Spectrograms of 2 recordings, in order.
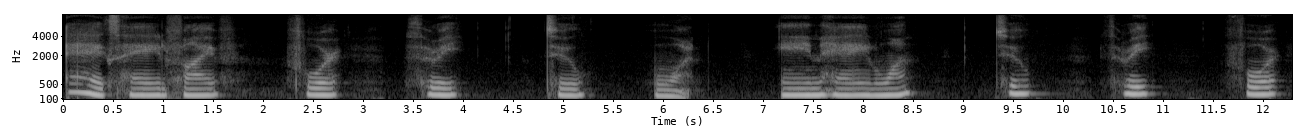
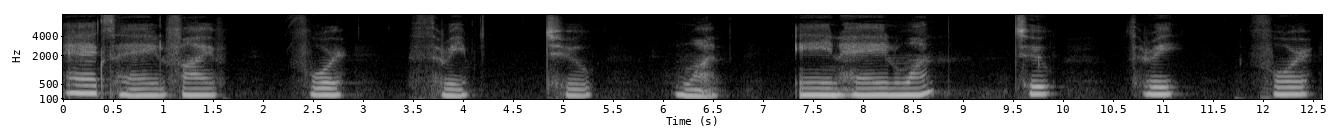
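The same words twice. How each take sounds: The two takes are said the same way.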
